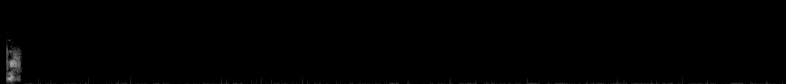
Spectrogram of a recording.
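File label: Lakes Sheriff Lake Patrol, scanner audio trunk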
